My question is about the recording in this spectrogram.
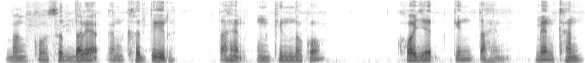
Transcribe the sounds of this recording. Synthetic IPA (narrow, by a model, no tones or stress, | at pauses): baŋkɔsət̪̚d̪aɽɛja̰ʔkankʰət̪iɾ | t̪aɦɛnunkind̪ɔkɔ | kʰɔd͡ʒɛt̪̚kint̪aɦɛn | mɛnkʰan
